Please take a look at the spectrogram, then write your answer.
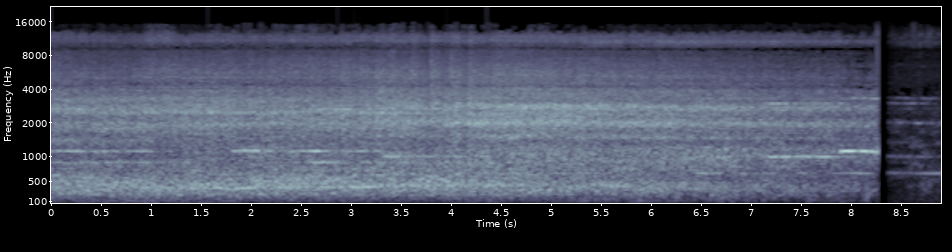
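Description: A commuter train at KRL Sudirman station in Jakarta rumbles loudly and steadily through the platform area with grinding rail noise and faint squeals, then cuts off abruptly near the end.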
